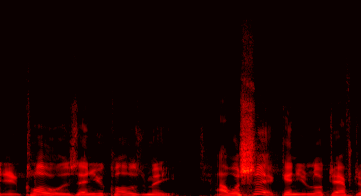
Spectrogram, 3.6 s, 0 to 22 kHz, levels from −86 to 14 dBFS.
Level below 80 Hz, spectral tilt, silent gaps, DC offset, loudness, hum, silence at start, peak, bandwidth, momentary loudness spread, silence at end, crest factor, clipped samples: -72 dBFS; -3 dB/octave; none; under 0.1%; -46 LUFS; none; 0 s; -26 dBFS; over 20 kHz; 12 LU; 0 s; 22 dB; under 0.1%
